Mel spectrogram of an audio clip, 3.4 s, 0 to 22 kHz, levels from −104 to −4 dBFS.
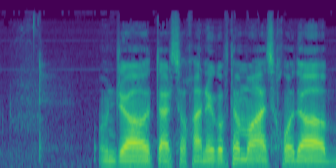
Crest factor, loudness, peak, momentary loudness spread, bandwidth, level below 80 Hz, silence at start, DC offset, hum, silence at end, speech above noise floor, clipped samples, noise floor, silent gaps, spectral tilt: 20 dB; -26 LUFS; -8 dBFS; 7 LU; 15 kHz; -64 dBFS; 1 s; under 0.1%; none; 0 s; 40 dB; under 0.1%; -65 dBFS; none; -4.5 dB/octave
